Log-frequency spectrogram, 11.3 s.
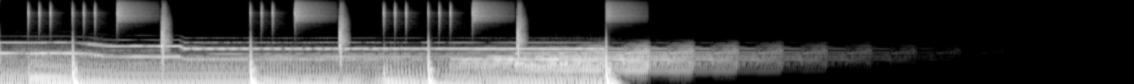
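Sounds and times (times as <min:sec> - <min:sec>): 
hip hop beat at 135 BPM in D major: 0:00.3 - 0:01.8, 0:02.5 - 0:07.3.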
